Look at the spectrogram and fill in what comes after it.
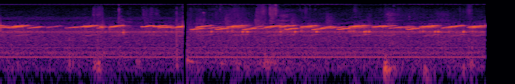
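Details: A chorus of spring peepers (Pseudacris crucifer) in Missouri in spring, each frog giving a short, piercing, upslurred peep again and again; overlapping callers make a dense, ringing wall of high whistles over a faint low hum, marking breeding season.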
